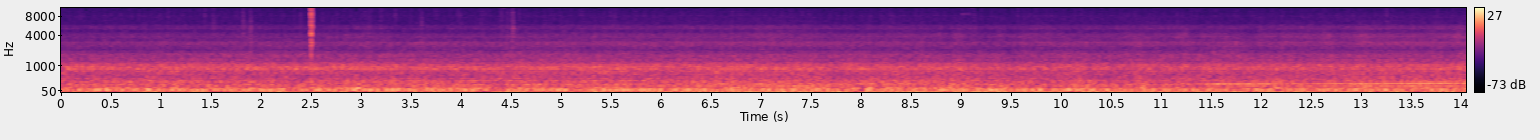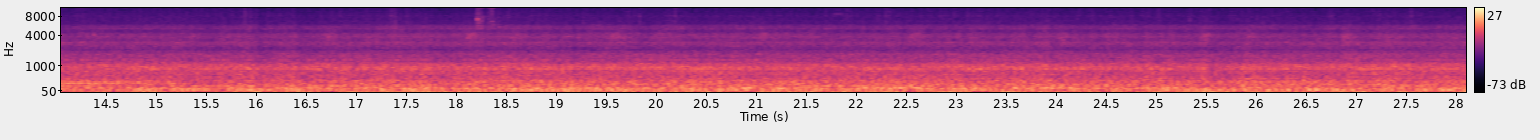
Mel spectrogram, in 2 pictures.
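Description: Steady road and engine noise of a car cruising at motorway speed, heard from inside the cabin.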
